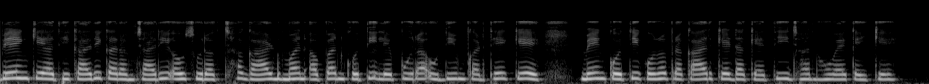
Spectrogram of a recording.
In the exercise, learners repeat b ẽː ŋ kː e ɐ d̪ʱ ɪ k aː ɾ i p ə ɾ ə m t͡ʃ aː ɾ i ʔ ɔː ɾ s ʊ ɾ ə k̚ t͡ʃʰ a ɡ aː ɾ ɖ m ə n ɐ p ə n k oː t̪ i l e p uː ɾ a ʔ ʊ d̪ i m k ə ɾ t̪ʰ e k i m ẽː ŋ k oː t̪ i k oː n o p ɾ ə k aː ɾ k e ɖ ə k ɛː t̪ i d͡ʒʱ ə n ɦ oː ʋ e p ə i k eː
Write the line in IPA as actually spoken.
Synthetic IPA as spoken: b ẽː ŋ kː e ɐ d̪ʱ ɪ k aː ɾ i k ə ɾ ə m t͡ʃ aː ɾ i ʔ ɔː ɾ s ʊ ɾ ə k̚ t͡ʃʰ a ɡ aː ɾ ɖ m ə n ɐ p ə n k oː t̪ i l e p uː ɾ a ʔ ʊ d̪ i m k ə ɾ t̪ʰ e k e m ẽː ŋ k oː t̪ i k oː n o p ɾ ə k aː ɾ k e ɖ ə k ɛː t̪ i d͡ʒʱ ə n ɦ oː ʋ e k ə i k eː

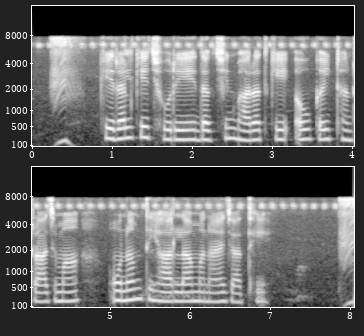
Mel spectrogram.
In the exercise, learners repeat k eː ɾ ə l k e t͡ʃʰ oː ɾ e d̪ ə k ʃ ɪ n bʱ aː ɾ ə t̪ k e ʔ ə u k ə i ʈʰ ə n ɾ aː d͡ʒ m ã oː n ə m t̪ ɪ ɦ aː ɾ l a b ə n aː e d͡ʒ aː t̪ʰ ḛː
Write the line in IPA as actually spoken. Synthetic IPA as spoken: k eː ɾ ə l k e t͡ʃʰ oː ɾ e d̪ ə k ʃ ɪ n bʱ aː ɾ ə t̪ k e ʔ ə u k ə i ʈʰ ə n ɾ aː d͡ʒ m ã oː n ə m t̪ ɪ ɦ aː ɾ l a m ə n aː e d͡ʒ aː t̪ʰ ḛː

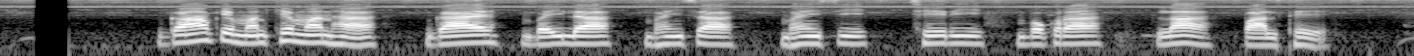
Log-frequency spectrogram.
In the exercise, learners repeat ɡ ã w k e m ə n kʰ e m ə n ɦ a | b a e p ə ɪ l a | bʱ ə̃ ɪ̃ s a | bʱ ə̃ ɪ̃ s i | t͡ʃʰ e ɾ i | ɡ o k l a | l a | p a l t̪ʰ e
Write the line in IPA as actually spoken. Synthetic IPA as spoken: ɡ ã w k e m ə n kʰ e m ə n ɦ a | ɡ a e b ə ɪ l a | bʱ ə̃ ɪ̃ s a | bʱ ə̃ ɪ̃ s i | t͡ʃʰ e ɾ i | b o k ɾ a | l a | p a l t̪ʰ e

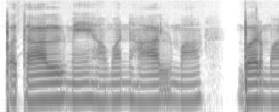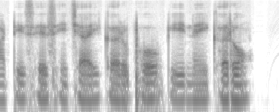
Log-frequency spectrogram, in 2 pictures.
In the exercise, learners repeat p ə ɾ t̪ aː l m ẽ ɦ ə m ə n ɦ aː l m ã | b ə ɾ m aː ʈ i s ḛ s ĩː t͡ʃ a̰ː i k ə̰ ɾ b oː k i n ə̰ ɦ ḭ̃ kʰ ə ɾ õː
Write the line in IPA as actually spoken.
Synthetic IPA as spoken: p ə t̪ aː l m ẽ ɦ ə m ə n ɦ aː l m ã | b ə ɾ m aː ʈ i s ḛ s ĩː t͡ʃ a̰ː i k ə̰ ɾ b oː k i n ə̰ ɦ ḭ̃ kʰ ə ɾ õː

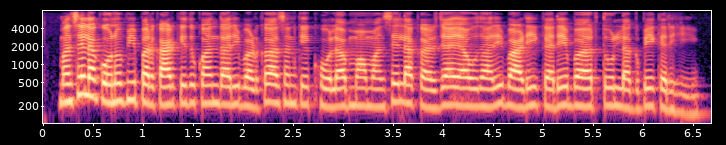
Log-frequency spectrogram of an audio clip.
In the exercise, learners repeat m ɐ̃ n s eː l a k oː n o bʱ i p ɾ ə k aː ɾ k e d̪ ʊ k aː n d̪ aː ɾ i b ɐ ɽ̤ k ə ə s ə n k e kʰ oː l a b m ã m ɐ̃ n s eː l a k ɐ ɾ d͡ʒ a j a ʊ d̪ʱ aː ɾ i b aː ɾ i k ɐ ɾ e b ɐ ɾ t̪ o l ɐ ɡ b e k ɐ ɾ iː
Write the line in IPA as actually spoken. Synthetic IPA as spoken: m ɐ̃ n s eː l a k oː n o bʱ i p ɾ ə k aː ɾ k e d̪ ʊ k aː n d̪ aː ɾ i b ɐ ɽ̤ k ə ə s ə n k e kʰ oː l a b m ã m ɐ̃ n s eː l a k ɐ ɾ d͡ʒ a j a ʊ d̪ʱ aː ɾ i b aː ɽ i k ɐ ɾ e b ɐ ɾ t̪ o l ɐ ɡ b e k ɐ ɾ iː

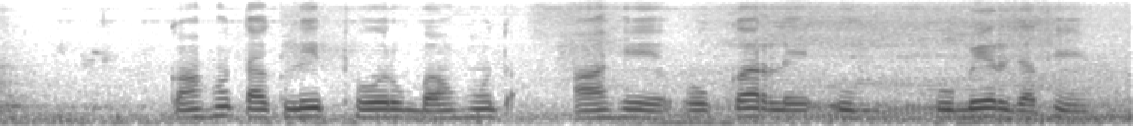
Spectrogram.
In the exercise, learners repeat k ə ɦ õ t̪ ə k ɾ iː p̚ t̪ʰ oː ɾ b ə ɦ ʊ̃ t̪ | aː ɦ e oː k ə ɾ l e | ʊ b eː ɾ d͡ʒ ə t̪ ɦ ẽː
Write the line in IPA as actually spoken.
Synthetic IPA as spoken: k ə ɦ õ t̪ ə k l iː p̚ t̪ʰ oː ɾ b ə ɦ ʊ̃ t̪ | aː ɦ e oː k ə ɾ l e | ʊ b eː ɾ d͡ʒ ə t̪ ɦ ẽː

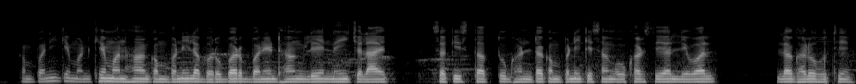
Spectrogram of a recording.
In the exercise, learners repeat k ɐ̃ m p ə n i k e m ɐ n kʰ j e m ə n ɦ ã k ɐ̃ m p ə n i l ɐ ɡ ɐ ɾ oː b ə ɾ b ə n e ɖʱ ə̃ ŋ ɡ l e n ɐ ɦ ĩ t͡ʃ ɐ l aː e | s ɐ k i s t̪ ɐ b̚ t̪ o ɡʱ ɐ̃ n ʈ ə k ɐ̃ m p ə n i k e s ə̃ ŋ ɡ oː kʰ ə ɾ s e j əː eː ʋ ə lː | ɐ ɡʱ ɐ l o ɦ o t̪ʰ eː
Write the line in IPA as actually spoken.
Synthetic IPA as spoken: k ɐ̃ m p ə n i k e m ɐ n kʰ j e m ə n ɦ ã k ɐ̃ m p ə n i l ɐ b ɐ ɾ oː b ə ɾ b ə n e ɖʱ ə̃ ŋ ɡ l e n ɐ ɦ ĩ t͡ʃ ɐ l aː e | s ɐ k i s t̪ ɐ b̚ t̪ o ɡʱ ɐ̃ ɳ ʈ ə k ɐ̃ m p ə n i k e s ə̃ ŋ ɡ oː kʰ ə ɾ s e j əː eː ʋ ə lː | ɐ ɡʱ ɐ l o ɦ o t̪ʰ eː

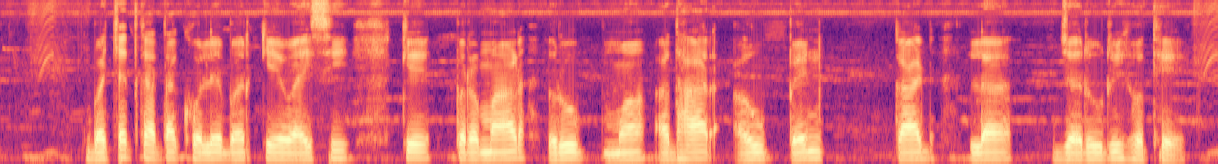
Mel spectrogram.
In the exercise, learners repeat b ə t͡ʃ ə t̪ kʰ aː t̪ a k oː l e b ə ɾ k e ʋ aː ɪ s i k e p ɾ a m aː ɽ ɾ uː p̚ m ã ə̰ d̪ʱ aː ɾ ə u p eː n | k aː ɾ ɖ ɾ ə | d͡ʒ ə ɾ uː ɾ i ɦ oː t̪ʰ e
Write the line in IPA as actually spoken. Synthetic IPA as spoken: b ə t͡ʃ ə t̪ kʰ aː t̪ a kʰ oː l e b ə ɾ k e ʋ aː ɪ s i k e p ɾ ə m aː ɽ ɾ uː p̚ m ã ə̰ d̪ʱ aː ɾ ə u p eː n | k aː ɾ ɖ l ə | d͡ʒ ə ɾ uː ɾ i ɦ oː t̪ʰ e

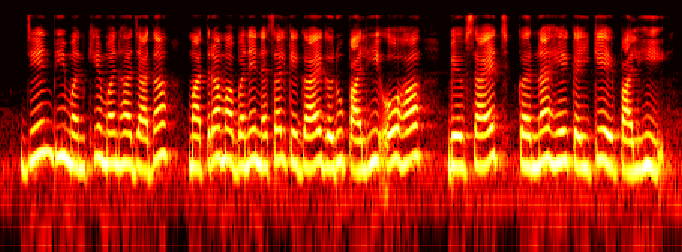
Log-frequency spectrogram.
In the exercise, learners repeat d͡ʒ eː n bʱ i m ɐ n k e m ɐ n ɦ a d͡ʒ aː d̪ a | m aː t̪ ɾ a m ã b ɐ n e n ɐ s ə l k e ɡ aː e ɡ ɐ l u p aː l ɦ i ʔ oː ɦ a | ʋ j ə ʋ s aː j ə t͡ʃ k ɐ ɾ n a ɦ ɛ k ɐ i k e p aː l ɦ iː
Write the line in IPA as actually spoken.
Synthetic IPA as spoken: d͡ʒ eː n bʱ i m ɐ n kʰ e m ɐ n ɦ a d͡ʒ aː d̪ a | m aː t̪ ɾ a m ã b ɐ n e n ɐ s ə l k e ɡ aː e ɡ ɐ ɾ u p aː l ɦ i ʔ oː ɦ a | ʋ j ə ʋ s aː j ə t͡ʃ k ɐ ɾ n a ɦ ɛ k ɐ i k e p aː l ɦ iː

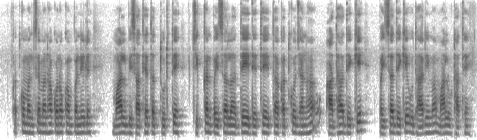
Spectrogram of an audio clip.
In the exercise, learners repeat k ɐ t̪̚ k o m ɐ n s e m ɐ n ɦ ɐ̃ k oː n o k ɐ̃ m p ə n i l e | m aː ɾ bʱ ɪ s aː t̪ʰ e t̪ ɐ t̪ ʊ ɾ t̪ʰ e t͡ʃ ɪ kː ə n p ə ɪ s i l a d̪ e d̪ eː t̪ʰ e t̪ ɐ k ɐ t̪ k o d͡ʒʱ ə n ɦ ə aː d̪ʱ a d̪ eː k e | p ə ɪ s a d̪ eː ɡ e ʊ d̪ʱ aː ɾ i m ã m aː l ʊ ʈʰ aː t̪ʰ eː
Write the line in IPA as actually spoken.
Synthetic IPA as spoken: k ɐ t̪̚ k o m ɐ n s e m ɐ n ɦ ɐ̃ k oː n o k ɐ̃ m p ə n i l e | m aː l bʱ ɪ s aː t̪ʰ e t̪ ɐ t̪ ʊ ɾ t̪ e t͡ʃ ɪ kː ə n p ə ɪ s a l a d̪ e d̪ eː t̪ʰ e t̪ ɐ k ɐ t̪ k o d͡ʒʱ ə n ɦ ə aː d̪ʱ a d̪ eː k e | p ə ɪ s a d̪ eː k e ʊ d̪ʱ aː ɾ i m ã m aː l ʊ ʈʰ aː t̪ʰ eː

